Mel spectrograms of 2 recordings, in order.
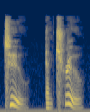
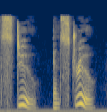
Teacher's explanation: The true T makes a puff of air, but only when T, or TR, starts a word or a stressed syllable. With ST or STR, the true T loses that strong puff of air.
